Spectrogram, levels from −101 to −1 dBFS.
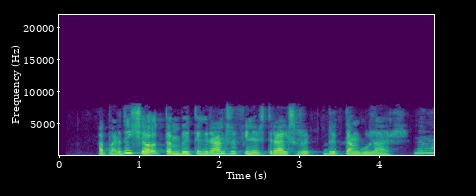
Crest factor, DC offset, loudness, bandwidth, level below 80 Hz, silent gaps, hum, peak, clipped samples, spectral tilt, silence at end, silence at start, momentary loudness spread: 18 dB; under 0.1%; -21 LUFS; 8 kHz; -66 dBFS; none; none; -4 dBFS; under 0.1%; -3 dB/octave; 0 s; 0.5 s; 11 LU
